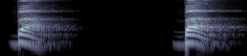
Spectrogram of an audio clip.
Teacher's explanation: Sebelum membaca huruf ba, suara kita tertahan dulu. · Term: syiddah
